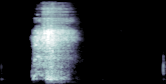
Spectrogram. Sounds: Sniff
